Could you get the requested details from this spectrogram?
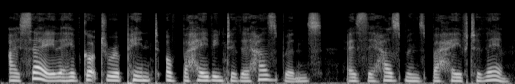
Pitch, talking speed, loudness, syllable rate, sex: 170 Hz, 210 wpm, -19 LUFS, 5.3 syllables/s, female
